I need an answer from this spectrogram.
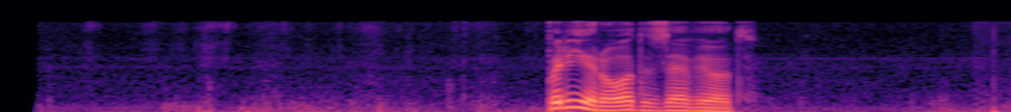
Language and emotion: Russian, positive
